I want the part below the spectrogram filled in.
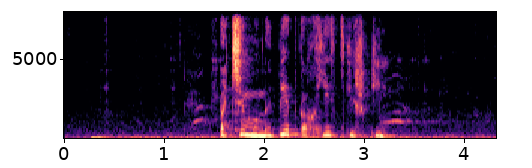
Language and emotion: Russian, angry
